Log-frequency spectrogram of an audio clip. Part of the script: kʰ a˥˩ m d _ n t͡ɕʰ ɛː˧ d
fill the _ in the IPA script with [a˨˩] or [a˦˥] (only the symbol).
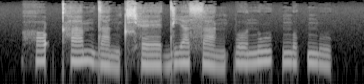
a˨˩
